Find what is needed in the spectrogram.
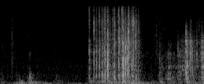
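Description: A deck of tarot cards being shuffled by hand: a burst of rapid card flutter about a second in, then a shorter one near the end.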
